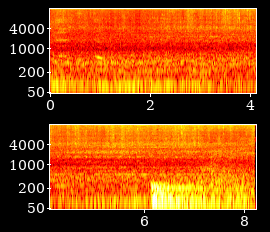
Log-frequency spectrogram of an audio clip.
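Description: Low, steady rumbling drone from a horror film's soundtrack. About six seconds in it suddenly swells louder and deeper, with a held low tone.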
